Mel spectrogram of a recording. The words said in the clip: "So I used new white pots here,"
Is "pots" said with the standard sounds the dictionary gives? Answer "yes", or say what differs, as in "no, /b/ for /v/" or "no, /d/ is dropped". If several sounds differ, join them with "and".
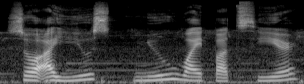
no, /b/ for /p/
